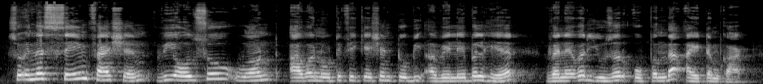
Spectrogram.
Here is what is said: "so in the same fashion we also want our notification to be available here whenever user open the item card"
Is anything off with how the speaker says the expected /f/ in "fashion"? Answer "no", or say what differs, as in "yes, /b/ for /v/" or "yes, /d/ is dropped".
no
